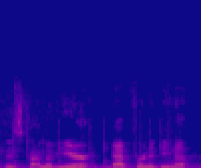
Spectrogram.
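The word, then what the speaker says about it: Fernandina: You are the pastor at Amelia Baptist Church in Fernadina Beach, Florida. See, I pronounced it perfectly. Did you notice that? – You did, your first time too. There was no correction.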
